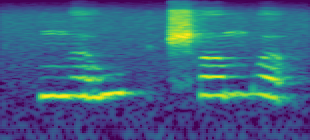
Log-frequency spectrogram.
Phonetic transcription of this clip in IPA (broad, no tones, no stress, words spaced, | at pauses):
ŋəw | ʈ͡ʂʰʌmbʌ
